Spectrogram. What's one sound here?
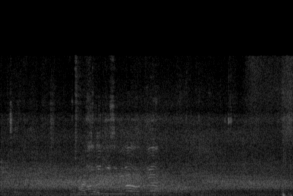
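A man cheers loudly nearby.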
